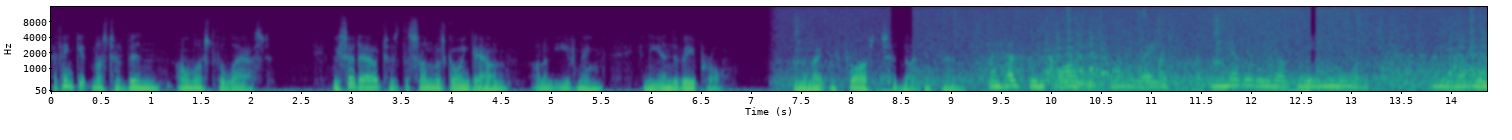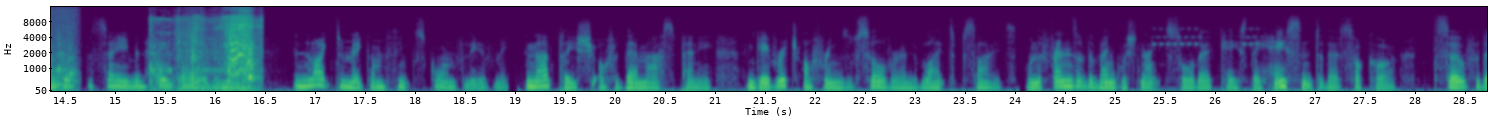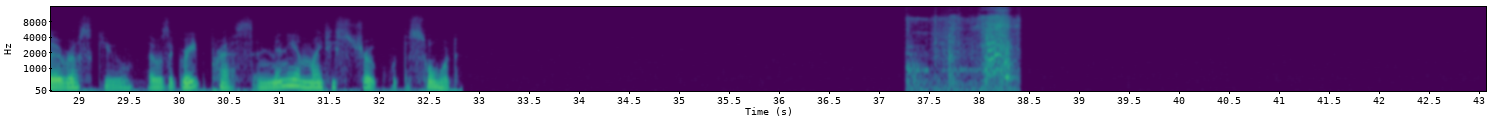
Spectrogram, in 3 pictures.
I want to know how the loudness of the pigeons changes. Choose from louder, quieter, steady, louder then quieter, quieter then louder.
louder.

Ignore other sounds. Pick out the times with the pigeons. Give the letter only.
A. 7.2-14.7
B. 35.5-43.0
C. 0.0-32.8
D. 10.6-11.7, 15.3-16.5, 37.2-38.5
A.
